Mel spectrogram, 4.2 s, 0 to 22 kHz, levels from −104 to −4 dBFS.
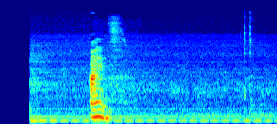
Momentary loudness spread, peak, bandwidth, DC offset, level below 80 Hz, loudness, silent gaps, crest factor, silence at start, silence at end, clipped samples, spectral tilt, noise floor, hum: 29 LU; -10 dBFS; 11 kHz; under 0.1%; -76 dBFS; -26 LUFS; none; 24 dB; 0.45 s; 2.5 s; under 0.1%; -6 dB/octave; -55 dBFS; none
